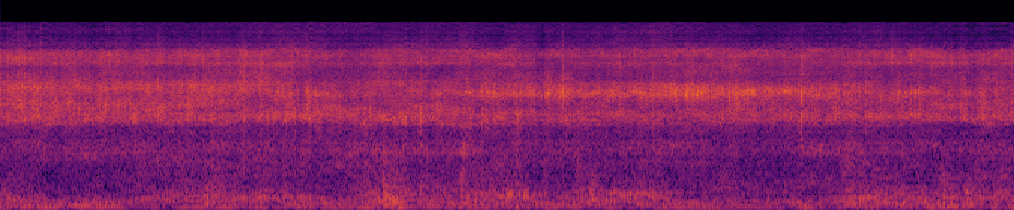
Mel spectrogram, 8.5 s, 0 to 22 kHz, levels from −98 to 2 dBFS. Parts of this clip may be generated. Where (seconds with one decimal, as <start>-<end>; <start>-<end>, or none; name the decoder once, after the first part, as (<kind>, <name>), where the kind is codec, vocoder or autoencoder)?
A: 0.0-8.5 (codec, SNAC)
